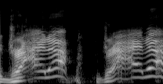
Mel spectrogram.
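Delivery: put-on very high, very slow, sing-song old woman voice. Quoting what she always used to say: old lady voice. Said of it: "Just like old lady voice".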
